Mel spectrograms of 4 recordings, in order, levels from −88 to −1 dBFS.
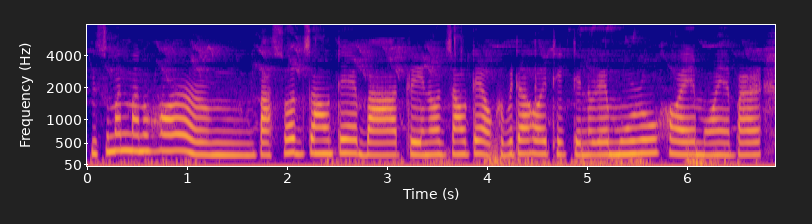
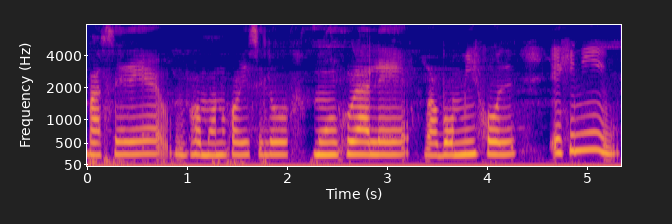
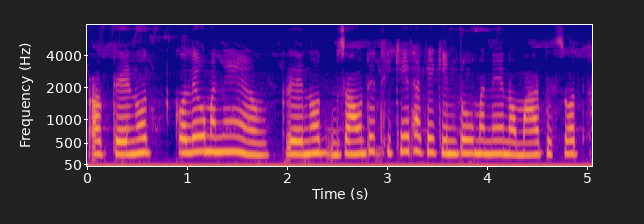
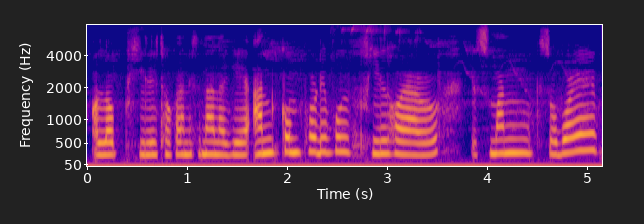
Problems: constant background noise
